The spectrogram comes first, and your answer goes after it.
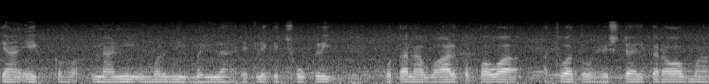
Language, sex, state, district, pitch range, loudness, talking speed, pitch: Gujarati, male, Gujarat, Gandhinagar, 115-120 Hz, -17 LUFS, 120 wpm, 120 Hz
